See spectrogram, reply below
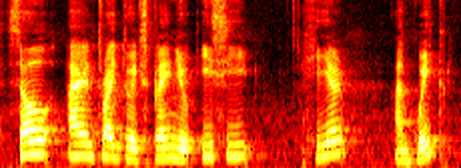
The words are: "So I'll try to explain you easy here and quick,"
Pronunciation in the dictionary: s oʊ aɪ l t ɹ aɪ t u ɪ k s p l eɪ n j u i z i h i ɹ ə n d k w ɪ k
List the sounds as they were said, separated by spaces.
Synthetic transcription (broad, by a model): s oʊ aɪ l t ɹ aɪ t u ɪ k s p l eɪ n j u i s i h i ɹ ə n k w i k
